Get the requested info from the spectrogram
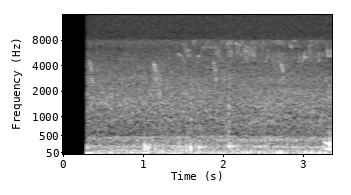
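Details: Italian honey bees (Apis mellifera ligustica, Regine line) at an apiary on 8 April 2020, a steady low humming drone from many bees with faint higher flickers, followed by a man greeting them.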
